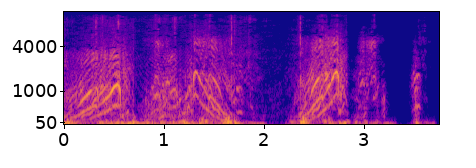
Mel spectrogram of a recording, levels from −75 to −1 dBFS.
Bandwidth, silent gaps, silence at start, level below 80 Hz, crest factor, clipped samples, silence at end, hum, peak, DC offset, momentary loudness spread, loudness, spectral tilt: 11.5 kHz; none; 0 s; -32 dBFS; 18 dB; under 0.1%; 0.05 s; none; -8 dBFS; under 0.1%; 16 LU; -24 LUFS; -4 dB/octave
